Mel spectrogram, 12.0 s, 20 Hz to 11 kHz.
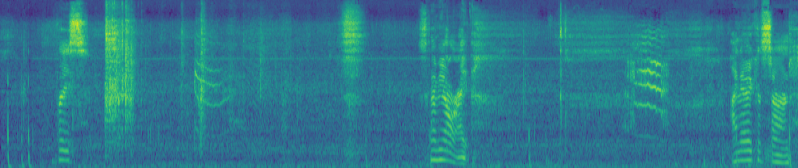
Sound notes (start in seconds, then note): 2.8 meows; 9.3 meows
